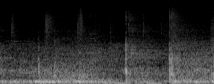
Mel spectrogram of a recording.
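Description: Background music over a skateboard rolling on a mini ramp, with a short knock a little past halfway.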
